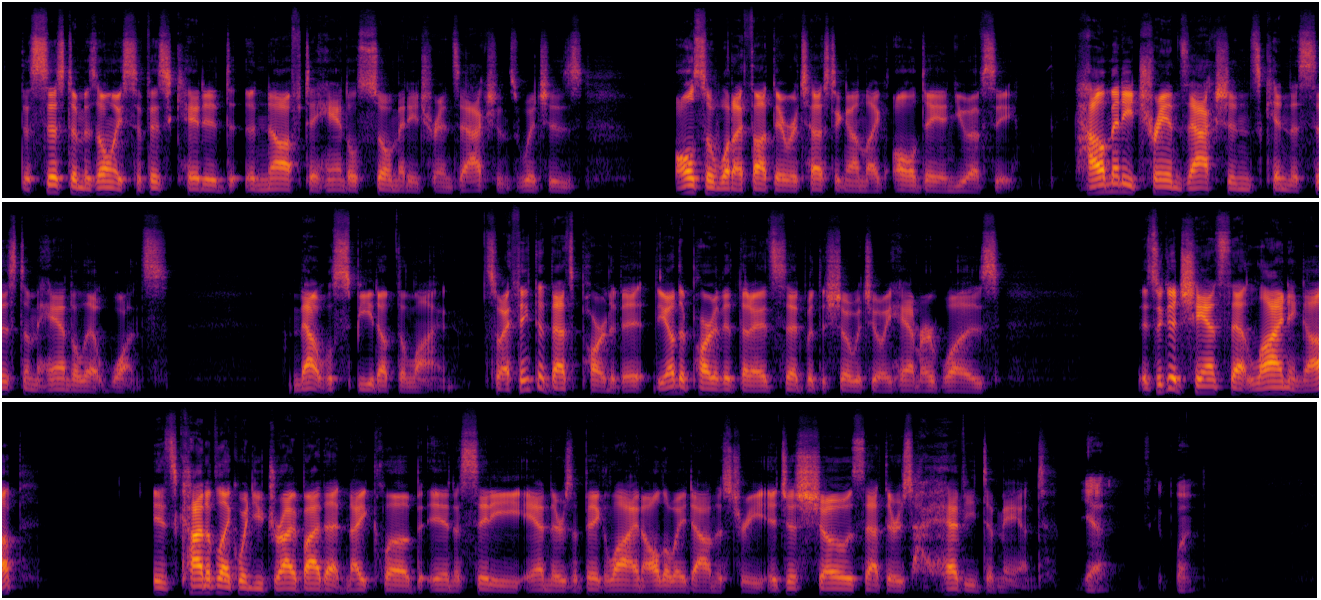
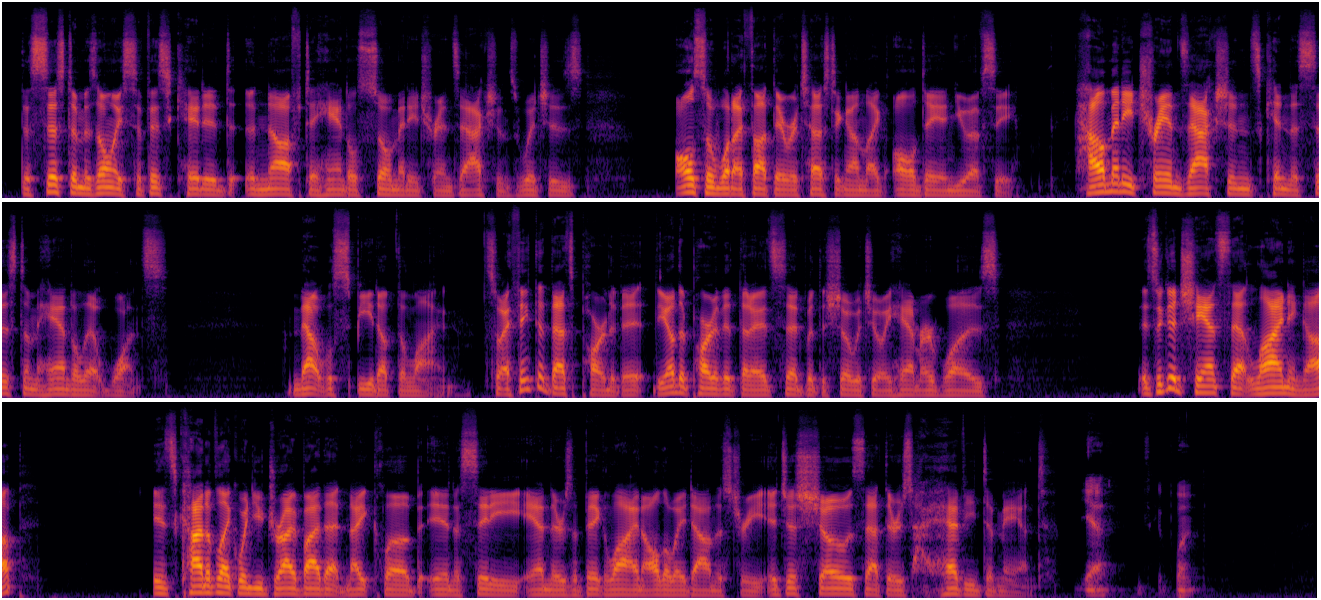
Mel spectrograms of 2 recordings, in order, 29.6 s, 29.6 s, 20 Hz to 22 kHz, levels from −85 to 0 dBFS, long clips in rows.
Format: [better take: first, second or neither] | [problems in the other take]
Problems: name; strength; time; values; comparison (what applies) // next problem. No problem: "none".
second | thin; somewhat; fading below 300 Hz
